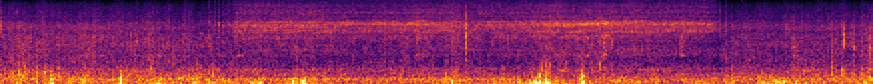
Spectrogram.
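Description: Gravel bike riding over a sandy dirt trail: steady tyre rumble and wind buffeting the action camera's microphone, with a few short knocks from bumps, the loudest about five and a half seconds in.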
